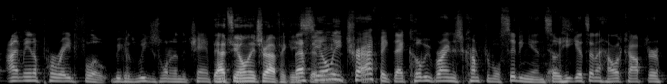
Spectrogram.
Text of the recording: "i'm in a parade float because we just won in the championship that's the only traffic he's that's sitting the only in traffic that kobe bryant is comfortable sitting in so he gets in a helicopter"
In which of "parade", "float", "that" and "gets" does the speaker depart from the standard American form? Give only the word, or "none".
none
